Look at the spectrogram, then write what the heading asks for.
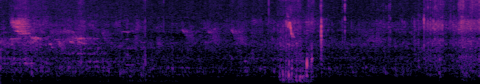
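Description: Small birds chirping outdoors in scattered short calls, with a brief low thump a little past halfway through.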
